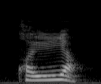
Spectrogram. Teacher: 리을에 인접한 니은이 리을로 바뀌는 현상이에요. 그러니까 리을과 니은이 만나면 리을이 비음화 되거나 아니면 니은이 유음화가 된다는 건데 둘 중에서는 니은의 유음화 경향이 좀 더 자주 발생합니다. · 이 경우는 리을이 니은을 만났는데 리을이 바뀌는 게 아니라 앞에 오는 니은이 오히려 리을로 바뀐 거예요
